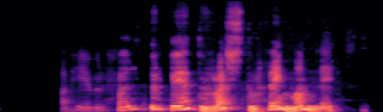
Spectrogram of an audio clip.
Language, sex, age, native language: Icelandic, male, 12, Icelandic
